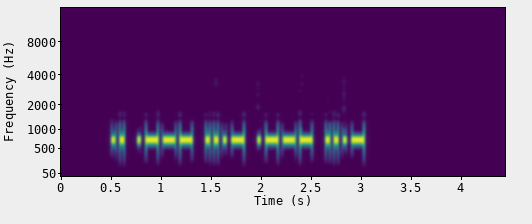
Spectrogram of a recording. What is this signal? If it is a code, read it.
Morse code, heard as a keyed tone, about 28 wpm, 700 Hz. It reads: IJVJV
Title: Five Challenging Letter-Number Combinations 28wpm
